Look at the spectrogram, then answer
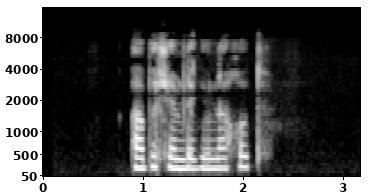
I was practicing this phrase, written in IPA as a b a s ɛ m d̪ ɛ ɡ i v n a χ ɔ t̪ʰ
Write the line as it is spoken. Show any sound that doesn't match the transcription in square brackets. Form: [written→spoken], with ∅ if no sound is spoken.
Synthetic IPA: a b a [s→ʃ] ɛ m d̪ ɛ ɡ i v n a χ ɔ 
